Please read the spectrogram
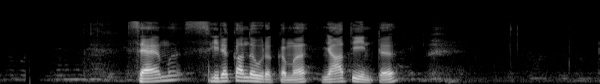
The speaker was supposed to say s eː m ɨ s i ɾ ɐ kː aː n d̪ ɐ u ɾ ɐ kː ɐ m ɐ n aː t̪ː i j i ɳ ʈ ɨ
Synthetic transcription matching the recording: s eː m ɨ s i ɾ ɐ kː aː n d̪ ɐ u ɾ ɐ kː ɐ m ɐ ɲ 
